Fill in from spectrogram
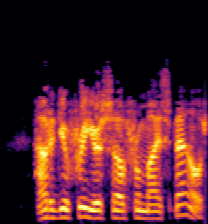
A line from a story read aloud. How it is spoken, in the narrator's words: She gasped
